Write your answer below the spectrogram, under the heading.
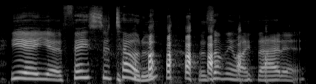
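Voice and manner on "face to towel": pitched-up put-on Japanese accent on English words. Retelling asking someone for a face towel, Japanese accent. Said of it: "pronounce that in with a Japanese accent".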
